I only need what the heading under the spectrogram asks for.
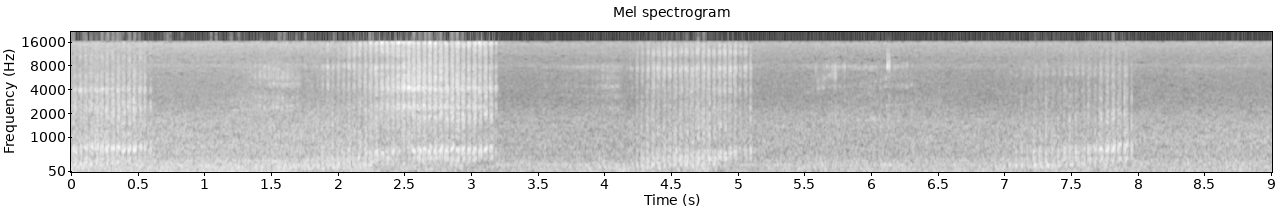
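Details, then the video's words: Stray cat purring: a low, grainy rumble that swells and eases in long phases of a few seconds each, with faint clicks and scrapes near the microphone. "길고양이 골골송 과 코골이 비교 - Purr VS Snoring"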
